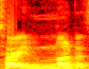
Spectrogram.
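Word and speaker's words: Simian: சைமன் சைமன் ரேகைன்னு இங்கிலீஷ்ல சொல்றாங்க. நம்ம ஊர்காரங்க அதை உச்சரிக்கும் பொழுது சிமிய ரேகை அப்படின்னு உச்சரிக்க இந்த சிமிய ரேகை இருக்கறவங்க பார்த்தீங்கன்னா எல்லாம் இருக்கும்.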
